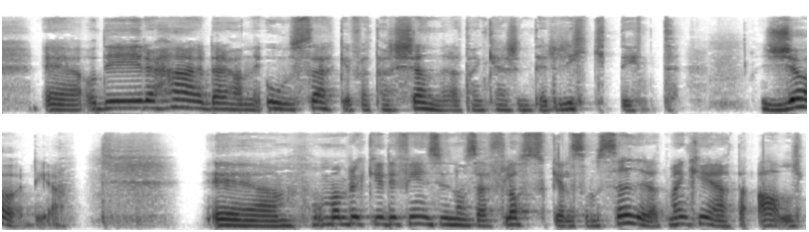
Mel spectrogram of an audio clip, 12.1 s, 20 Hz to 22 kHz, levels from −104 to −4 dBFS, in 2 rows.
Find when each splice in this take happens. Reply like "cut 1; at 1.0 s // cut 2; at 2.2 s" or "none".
none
